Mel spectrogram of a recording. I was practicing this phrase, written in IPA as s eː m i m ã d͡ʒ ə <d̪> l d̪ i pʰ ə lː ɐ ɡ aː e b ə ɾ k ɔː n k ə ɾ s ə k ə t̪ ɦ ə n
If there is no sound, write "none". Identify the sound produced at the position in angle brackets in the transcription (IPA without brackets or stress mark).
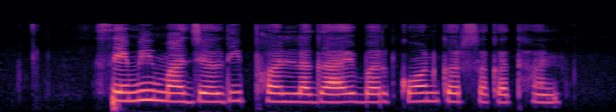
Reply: none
